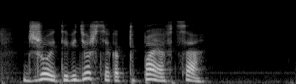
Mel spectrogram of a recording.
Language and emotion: Russian, angry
